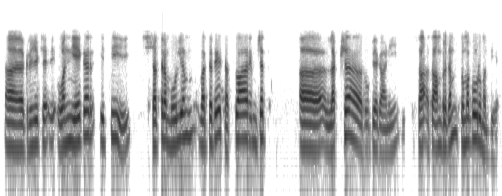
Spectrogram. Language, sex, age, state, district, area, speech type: Sanskrit, male, 45-60, Karnataka, Bangalore Urban, urban, conversation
